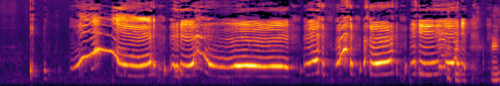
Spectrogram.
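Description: Baby squealing in a run of high-pitched shrieks that swoop up and fall back, one held for about two seconds near the middle.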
